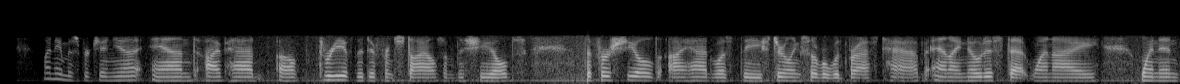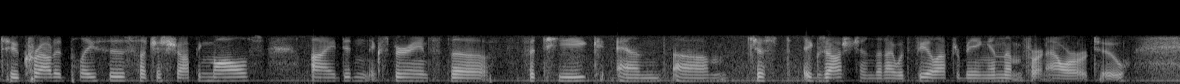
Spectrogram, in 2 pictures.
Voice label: Phone call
